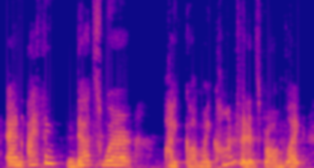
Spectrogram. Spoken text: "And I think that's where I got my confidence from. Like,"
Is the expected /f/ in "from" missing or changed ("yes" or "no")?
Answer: yes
